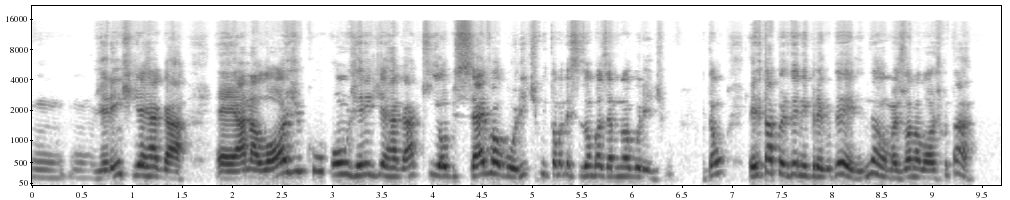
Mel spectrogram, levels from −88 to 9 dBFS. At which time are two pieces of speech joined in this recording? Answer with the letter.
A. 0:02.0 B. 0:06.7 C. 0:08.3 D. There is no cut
B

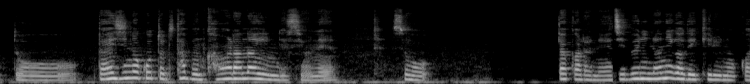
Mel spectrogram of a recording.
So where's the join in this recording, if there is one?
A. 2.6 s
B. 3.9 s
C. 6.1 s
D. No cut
C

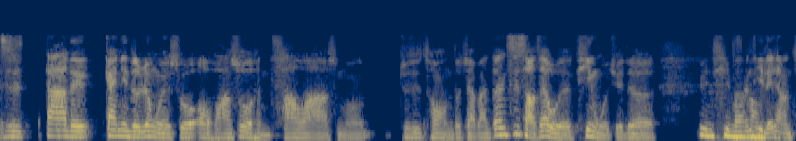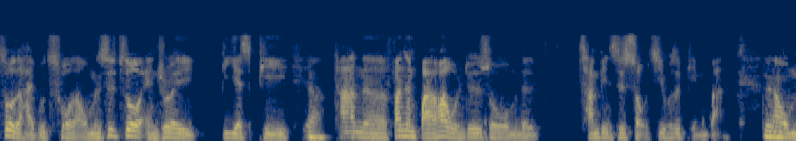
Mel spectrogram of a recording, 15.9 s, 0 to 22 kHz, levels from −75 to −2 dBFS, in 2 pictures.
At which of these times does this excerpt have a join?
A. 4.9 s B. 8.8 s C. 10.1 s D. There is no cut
D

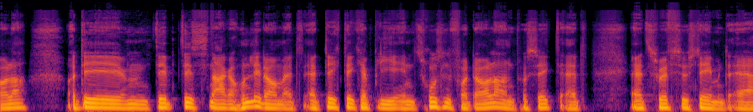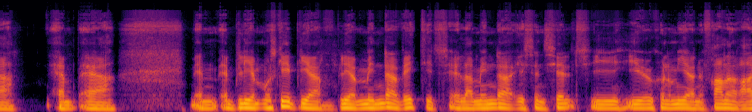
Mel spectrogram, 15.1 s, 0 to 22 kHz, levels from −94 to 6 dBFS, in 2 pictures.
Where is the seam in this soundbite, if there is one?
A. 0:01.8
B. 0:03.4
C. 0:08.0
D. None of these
B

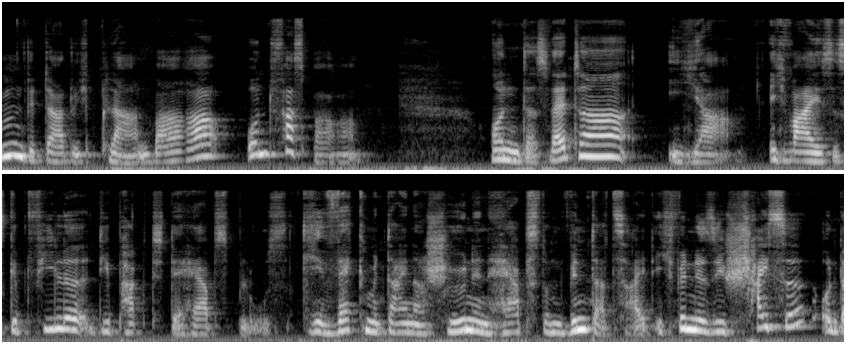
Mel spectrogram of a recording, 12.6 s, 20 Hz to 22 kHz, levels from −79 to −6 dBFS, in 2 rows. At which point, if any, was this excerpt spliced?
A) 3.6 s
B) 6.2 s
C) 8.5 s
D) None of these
C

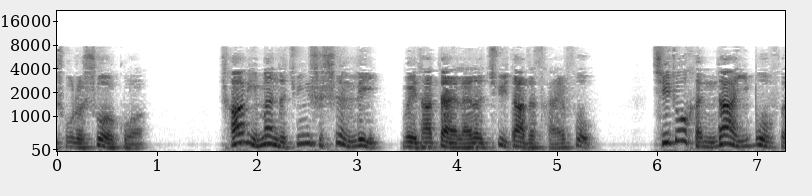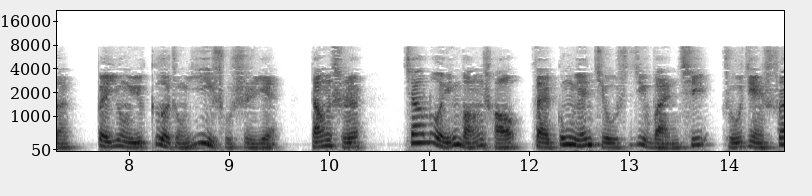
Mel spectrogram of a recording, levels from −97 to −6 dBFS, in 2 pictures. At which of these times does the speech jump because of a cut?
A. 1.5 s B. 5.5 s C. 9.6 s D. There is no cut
C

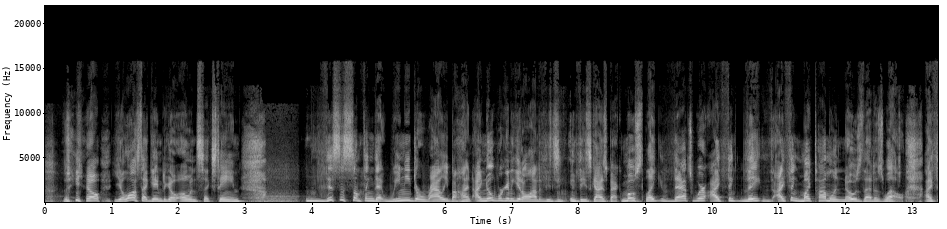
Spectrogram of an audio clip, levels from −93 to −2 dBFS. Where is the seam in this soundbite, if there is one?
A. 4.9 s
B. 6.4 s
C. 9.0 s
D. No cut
C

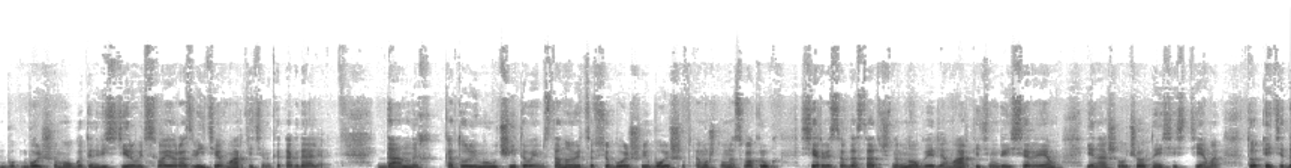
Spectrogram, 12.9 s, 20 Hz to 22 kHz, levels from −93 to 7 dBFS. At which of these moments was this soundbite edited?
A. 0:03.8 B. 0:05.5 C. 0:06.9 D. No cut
A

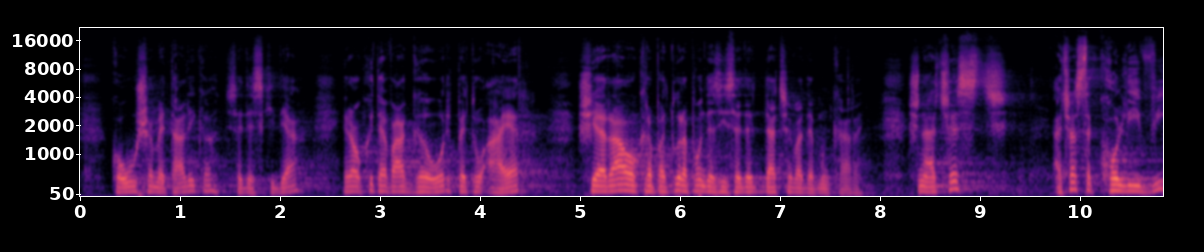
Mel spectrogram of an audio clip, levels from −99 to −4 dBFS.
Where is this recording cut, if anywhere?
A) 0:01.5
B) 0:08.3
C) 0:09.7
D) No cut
C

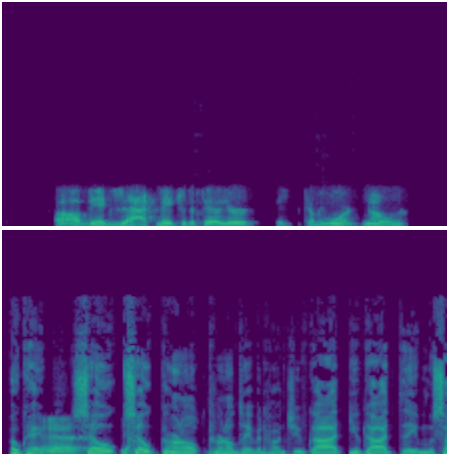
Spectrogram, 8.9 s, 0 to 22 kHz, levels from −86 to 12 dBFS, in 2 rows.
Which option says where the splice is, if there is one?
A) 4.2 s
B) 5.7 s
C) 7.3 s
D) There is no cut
D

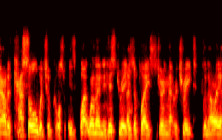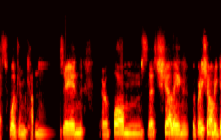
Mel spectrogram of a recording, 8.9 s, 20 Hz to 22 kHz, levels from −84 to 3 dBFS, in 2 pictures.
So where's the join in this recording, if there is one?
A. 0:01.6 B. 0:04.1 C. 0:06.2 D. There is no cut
B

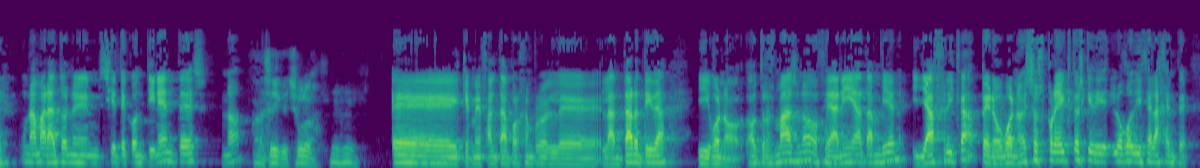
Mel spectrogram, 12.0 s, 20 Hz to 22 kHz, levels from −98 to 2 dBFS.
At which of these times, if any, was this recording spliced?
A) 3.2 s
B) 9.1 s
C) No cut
B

